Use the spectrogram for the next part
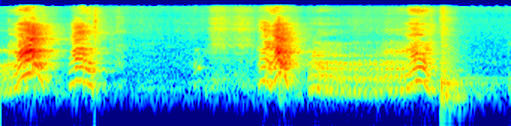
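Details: Nine-week-old West Highland white terrier puppy barking at an empty coke bottle: two sharp, high yaps, a pause, then a louder yap that trails into a drawn-out whiny growl and ends with a final short yip.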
